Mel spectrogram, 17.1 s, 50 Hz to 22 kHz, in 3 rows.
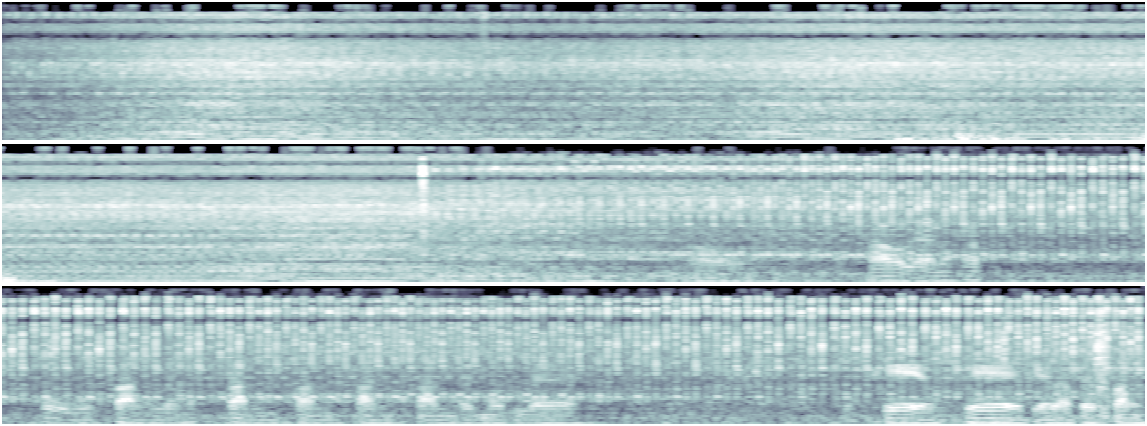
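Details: Toyota Altis on CNG with 300,000+ km, surging and lacking power. It idles unevenly with irregular exhaust puffs and stumbles: misfire blamed on dirty gas injectors, before injector cleaning.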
